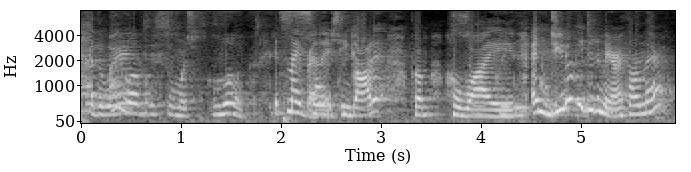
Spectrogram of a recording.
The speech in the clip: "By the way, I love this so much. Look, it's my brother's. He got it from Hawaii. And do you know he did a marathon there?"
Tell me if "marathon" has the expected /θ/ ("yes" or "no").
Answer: yes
